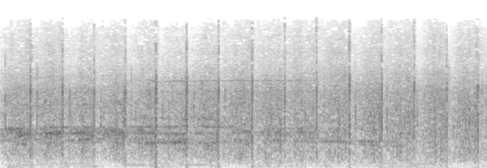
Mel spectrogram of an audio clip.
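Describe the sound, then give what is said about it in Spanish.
Sustained applause from Angela Merkel's colleagues at her farewell, a dense steady patter of many hands clapping at a strong even level, with a few sharper individual claps standing out throughout. “Así la aplaudían sus compañeros.”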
